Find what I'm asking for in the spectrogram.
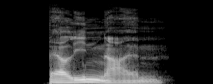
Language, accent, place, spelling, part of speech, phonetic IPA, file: German, Germany, Berlin, berlinnahem, adjective, [bɛʁˈliːnˌnaːəm], De-berlinnahem.ogg
- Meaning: strong dative masculine/neuter singular of berlinnah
